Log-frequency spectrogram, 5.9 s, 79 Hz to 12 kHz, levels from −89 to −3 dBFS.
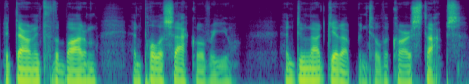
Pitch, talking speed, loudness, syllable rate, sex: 85 Hz, 205 wpm, -21 LUFS, 5.1 syllables/s, male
